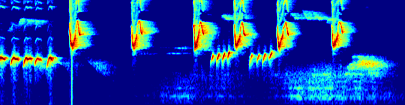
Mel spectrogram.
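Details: White-rumped shama lure song to provoke other birds: quick repeated whistles, then loud sharp high notes spaced about a second apart, interleaved with short rising trilled bursts.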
